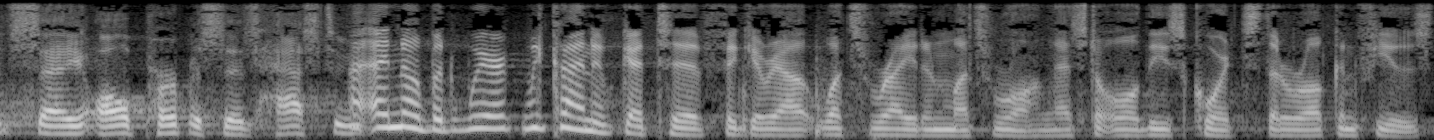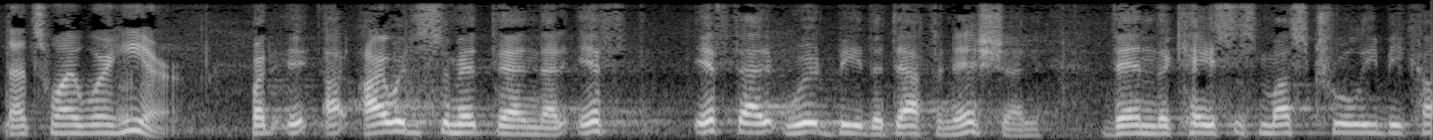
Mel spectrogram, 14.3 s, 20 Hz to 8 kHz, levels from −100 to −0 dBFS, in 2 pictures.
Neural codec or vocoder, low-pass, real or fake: none; 7.2 kHz; real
